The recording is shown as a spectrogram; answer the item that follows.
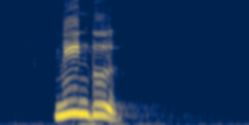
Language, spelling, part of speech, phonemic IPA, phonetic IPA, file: Tamil, நீந்து, verb, /niːnd̪ɯ/, [niːn̪d̪ɯ], Ta-நீந்து.ogg
- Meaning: 1. to swim in water 2. to flood, overflow 3. to swim across, cross over, escape from 4. to relinquish, give up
